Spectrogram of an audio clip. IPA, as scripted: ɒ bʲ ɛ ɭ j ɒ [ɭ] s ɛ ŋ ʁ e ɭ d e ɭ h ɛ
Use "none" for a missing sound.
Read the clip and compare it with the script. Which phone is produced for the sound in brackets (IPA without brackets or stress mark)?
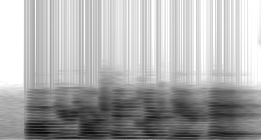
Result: ɭ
